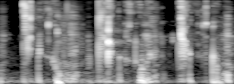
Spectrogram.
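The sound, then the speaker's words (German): Crisp crunching and chewing as a man eats his meal, with several sharp bites spaced roughly half a second apart, each followed by softer wet munching and smacking sounds. “Man munching, munching my, munching my meal.”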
